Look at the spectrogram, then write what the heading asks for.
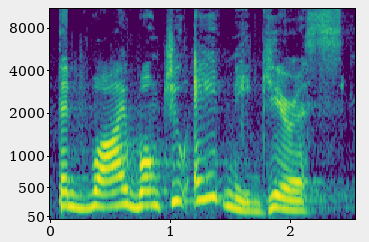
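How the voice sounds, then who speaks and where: An actress playing an earnest, determined penitent seeking redemption in a video game, grave and searching. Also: female voice, medium pitch, very animated, slow pace, big-room sound, slight background noise. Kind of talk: video game character dialogue.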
